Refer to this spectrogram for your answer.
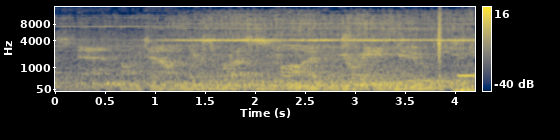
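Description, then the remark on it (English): A busy underground station at Fulton Center, a shopping mall and subway station in Manhattan, New York City, with a train rumbling steadily through, a thin high-pitched whine running over the noise, and a faint murmur of voices in the background. “Like Fulton Center, a shopping mall and subway station in Manhattan that hundreds of thousands of people pass through every day.”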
